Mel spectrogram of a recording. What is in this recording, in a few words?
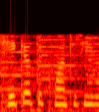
noisy voice bells; Speech-enhancement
